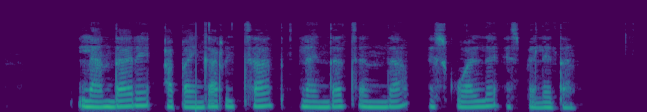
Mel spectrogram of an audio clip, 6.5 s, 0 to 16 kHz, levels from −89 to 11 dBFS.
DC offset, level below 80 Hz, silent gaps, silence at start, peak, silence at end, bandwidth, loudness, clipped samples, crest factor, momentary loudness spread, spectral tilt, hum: under 0.1%; -72 dBFS; none; 0.8 s; -18 dBFS; 0.75 s; 7.6 kHz; -35 LUFS; under 0.1%; 16 dB; 10 LU; -6 dB/octave; none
